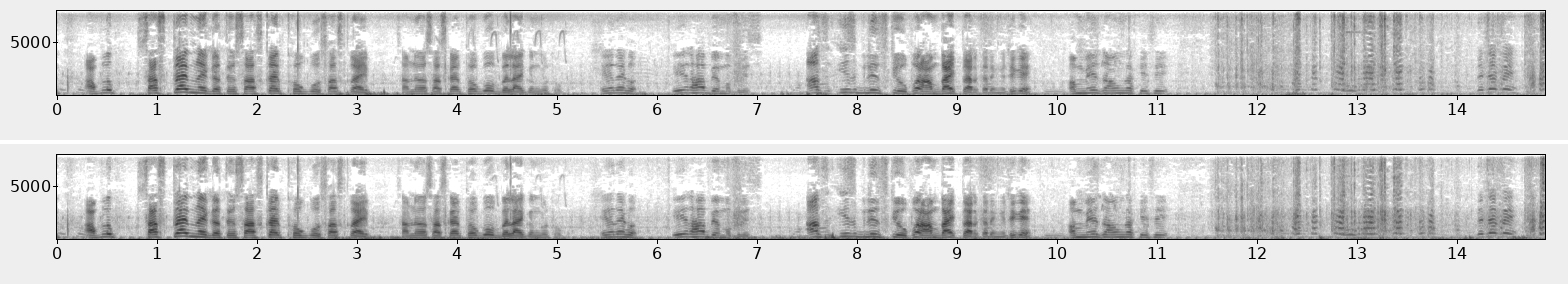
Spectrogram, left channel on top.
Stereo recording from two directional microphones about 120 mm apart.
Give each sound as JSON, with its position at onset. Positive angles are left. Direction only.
{"t": 0.3, "sound": "a man's voice", "side_deg": 0}
{"t": 12.1, "sound": "a sound", "side_deg": 15}
{"t": 14.2, "sound": "speech", "side_deg": 0}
